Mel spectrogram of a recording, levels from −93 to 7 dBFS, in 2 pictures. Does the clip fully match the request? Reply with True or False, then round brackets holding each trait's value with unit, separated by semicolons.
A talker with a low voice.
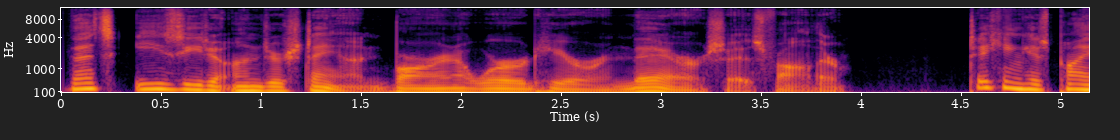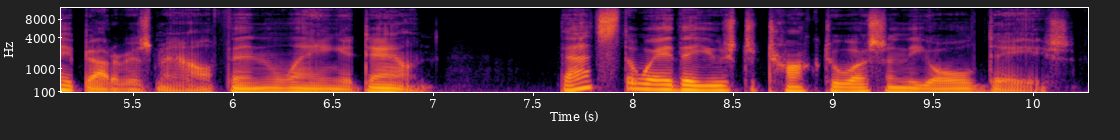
True (110 Hz)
